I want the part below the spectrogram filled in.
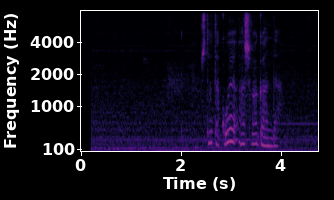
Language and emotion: Russian, neutral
